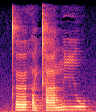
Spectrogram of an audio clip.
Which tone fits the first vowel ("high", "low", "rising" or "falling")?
low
